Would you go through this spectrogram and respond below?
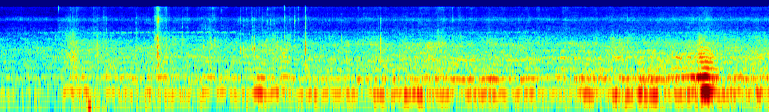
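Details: Steady buzzing hum of wild Asian honey bees being shifted into a cultivation box, low droning bands with scattered soft knocks and a brief louder swell of buzzing near the end.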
